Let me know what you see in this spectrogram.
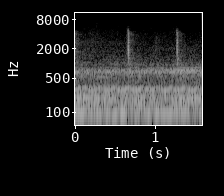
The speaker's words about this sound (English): Loud clock, ain't it? Windy. Getting cold in here. Sure a loud clock.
